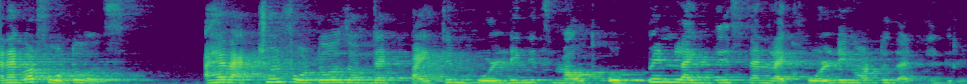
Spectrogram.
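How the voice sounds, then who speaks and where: A woman speaks at a moderate pace with a fairly high pitch and fairly even intonation. Room echo is audible. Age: 30s. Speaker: drama teacher; podcast guest, drama teacher. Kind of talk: casual interview. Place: studio.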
